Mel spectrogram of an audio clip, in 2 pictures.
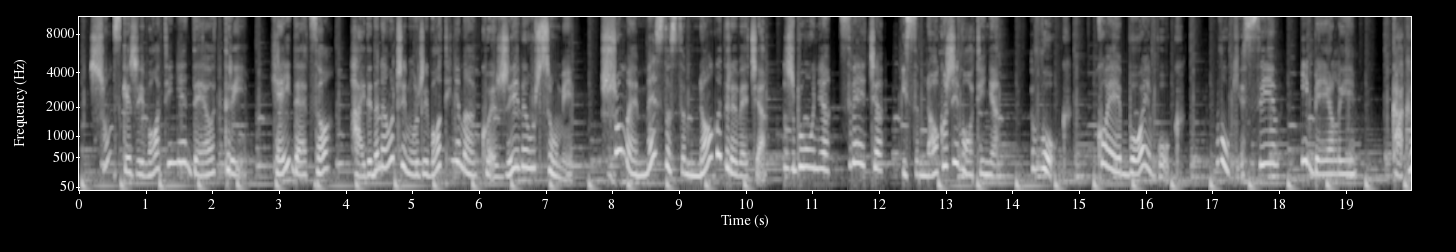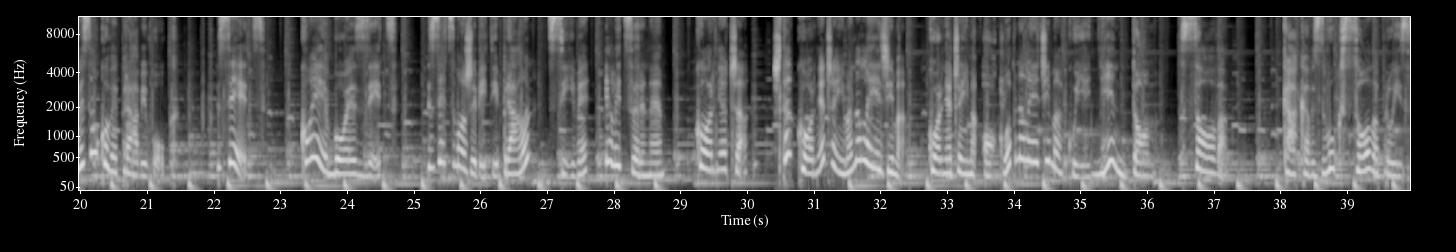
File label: serbian impersonations; Professional Serbian native voice-over actor from Belgrade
